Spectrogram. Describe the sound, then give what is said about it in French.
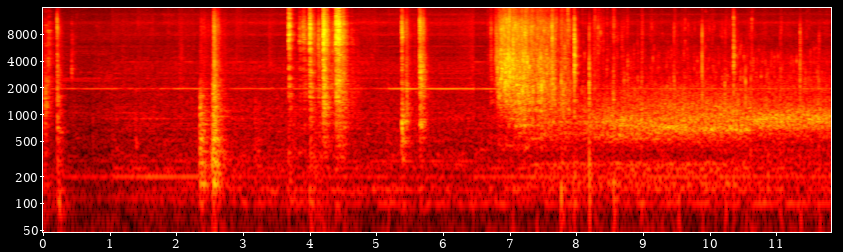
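Cream pours into a refrigerated vat at a Fontainebleau cheese dairy. A few clanking knocks come first, then a steady, broad rushing pour that carries on to the end. “vous verser la crème dans une cuve. verse la crème dans une cuve réfrigérée qui pulse de l'air.”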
